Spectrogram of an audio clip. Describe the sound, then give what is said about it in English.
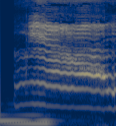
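A single long, drawn-out cat meow, loud, rising then wavering as it fades, with a brief low rumble underneath at the start and no talking; the meow comes from inside a bin. “Meow. It's in the bin. Definitely in the bin.”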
